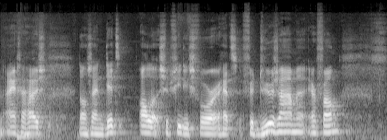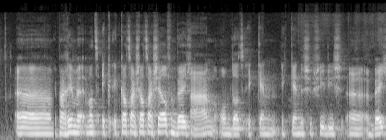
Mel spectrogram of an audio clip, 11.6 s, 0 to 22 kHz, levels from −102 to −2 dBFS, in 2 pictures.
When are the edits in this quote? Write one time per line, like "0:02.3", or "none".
0:06.6
0:07.8
0:08.6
